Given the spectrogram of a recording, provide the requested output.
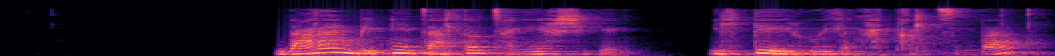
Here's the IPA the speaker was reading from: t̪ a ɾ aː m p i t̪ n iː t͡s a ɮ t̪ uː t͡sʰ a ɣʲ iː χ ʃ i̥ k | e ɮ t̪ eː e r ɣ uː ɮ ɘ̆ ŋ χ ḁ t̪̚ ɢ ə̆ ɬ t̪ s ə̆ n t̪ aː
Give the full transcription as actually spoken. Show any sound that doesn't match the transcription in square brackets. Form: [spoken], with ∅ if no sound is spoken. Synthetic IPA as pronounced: t̪ a ɾ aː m p i t̪ n iː t͡s a ɮ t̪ [ʊː] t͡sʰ a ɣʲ iː χ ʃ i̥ k | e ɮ t̪ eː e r ɣ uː ɮ ɘ̆ ŋ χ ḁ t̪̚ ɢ ə̆ ɬ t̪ s ə̆ n t̪ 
